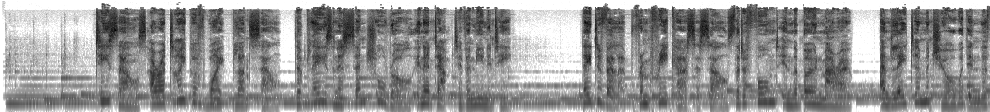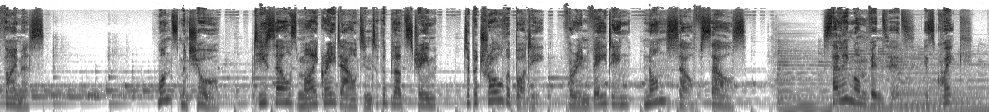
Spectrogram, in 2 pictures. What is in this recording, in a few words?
elearning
